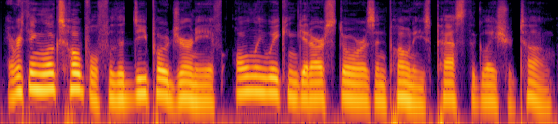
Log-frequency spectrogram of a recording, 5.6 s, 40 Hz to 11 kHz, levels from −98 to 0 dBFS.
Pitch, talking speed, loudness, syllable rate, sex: 135 Hz, 215 wpm, -18 LUFS, 6.1 syllables/s, male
